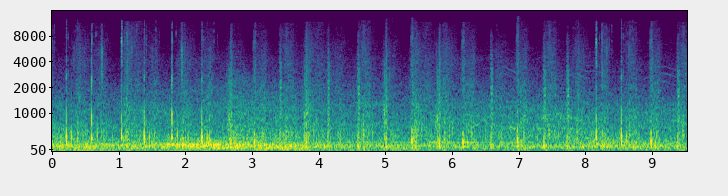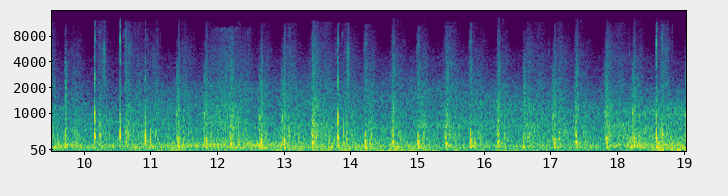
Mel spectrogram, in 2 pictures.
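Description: Footsteps crunch quickly through grass and earth.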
